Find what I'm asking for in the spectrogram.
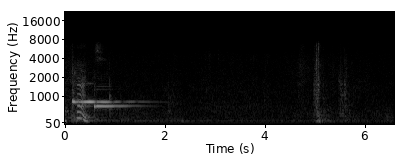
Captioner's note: doorbell rings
